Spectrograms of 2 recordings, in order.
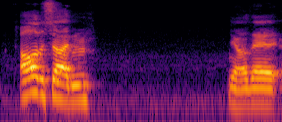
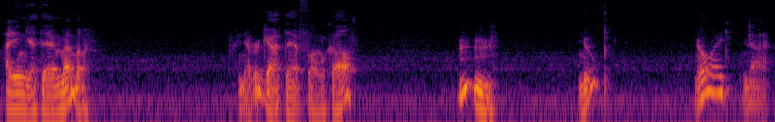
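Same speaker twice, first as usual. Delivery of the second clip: much softer, lower flat denial; muttered denial; 5 semitones lower, 18 dB quieter than usual. Retold or imitated. Retelling to friends how he quietly denied it. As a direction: mutter it under your breath, sulking. His own sulky retold reply.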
